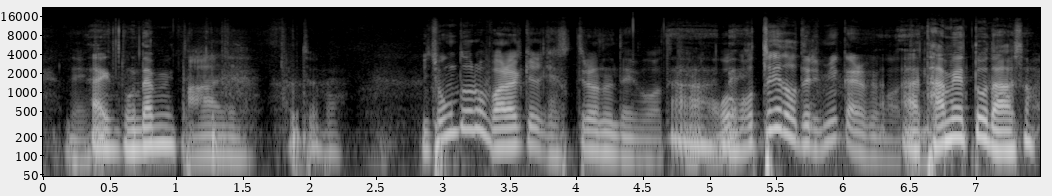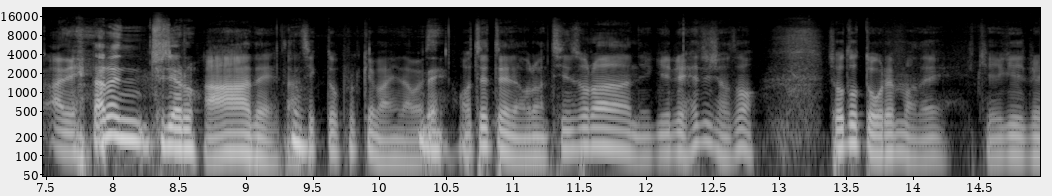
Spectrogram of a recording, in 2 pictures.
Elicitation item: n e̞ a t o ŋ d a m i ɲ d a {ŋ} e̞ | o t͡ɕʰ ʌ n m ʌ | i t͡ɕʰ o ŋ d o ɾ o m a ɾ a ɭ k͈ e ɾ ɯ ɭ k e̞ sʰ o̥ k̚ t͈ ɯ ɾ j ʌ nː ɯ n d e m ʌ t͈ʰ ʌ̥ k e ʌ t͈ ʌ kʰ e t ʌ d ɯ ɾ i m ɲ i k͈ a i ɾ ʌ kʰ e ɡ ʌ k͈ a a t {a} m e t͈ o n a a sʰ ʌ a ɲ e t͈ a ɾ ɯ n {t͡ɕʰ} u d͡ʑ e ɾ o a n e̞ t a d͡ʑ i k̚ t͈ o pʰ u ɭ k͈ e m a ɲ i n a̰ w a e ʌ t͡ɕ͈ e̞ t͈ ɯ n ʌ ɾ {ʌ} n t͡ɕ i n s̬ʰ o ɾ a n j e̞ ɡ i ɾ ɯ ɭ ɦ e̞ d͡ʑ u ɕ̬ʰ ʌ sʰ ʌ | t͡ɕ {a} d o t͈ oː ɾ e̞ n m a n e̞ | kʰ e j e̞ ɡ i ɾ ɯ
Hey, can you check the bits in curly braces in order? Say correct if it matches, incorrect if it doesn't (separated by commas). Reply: incorrect, correct, incorrect, correct, incorrect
